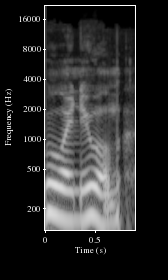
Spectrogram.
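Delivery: loud, tearful, weepy crying wail. Mocking a teacher who probably cried at an assembly: mock crying voice. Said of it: "Probably cried at the Terry Fox assembly".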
